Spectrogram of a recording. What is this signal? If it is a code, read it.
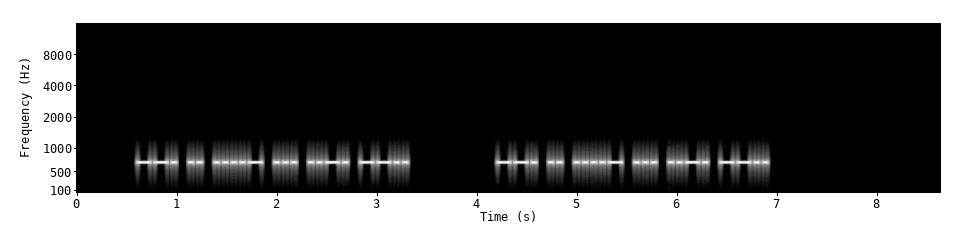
Morse code, heard as a keyed tone, about 28 wpm, 700 Hz. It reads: GI4SFZ GI4SFZ
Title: DXCC-100 Call Signs - 6 Characters - Repeated 2x - 28wpm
